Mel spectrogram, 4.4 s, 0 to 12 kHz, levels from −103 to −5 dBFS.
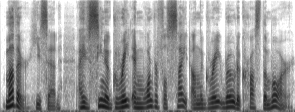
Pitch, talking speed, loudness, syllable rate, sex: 145 Hz, 245 wpm, -21 LUFS, 5.5 syllables/s, male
